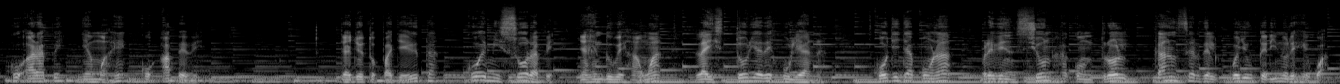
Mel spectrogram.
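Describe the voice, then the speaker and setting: A man's voice: mid-range voice, measured pace. A man with a Paraguayan accent making formal radio announcements. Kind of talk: program announcement. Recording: studio voice over loud guitar music.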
